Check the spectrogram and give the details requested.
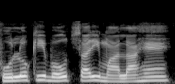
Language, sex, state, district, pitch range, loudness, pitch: Hindi, male, Uttar Pradesh, Shamli, 165-185 Hz, -12 LUFS, 175 Hz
